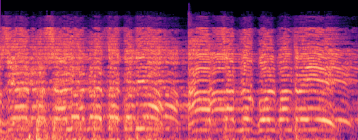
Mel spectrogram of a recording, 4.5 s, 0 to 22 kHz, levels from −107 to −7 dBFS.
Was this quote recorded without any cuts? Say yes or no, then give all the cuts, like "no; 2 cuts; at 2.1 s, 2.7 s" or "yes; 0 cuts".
no; 1 cut; at 2.3 s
